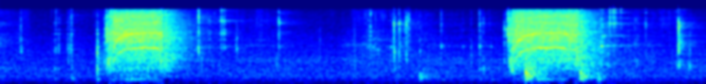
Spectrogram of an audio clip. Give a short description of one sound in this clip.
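A cordless drill whirs in short bursts, speeding up and slowing down.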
